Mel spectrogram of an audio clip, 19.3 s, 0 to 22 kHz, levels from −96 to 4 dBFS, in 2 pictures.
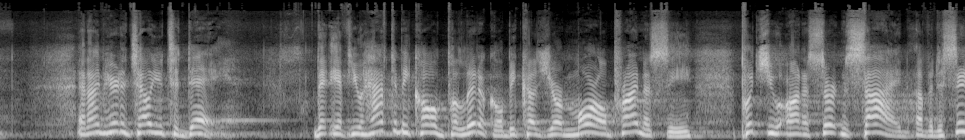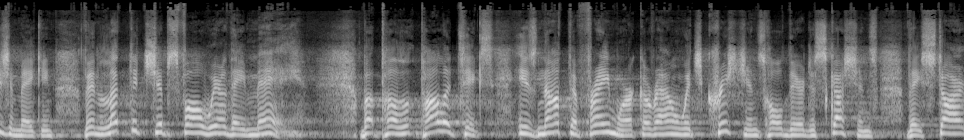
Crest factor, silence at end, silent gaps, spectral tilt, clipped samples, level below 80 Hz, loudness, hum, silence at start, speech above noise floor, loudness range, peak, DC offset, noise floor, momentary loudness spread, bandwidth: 16 dB; 0 s; none; -4.5 dB/octave; under 0.1%; -58 dBFS; -15 LUFS; none; 0 s; 23 dB; 2 LU; 0 dBFS; under 0.1%; -39 dBFS; 8 LU; over 20 kHz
